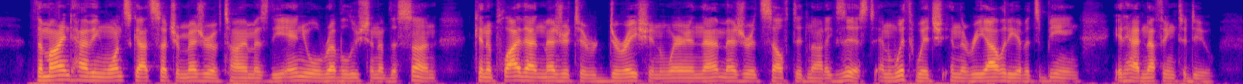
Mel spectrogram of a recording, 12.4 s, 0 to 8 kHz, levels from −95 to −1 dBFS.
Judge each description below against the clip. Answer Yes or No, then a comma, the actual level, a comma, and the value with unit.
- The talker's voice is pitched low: Yes, low, 125 Hz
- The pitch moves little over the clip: Yes, narrow, 1.8 semitones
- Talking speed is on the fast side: Yes, fast, 210 wpm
